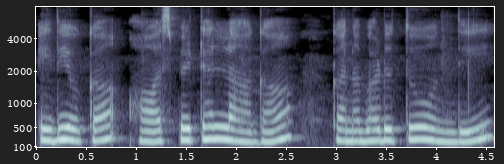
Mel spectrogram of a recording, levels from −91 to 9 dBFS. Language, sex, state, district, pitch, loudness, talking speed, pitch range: Telugu, male, Andhra Pradesh, Sri Satya Sai, 235 Hz, -14 LUFS, 80 wpm, 215-250 Hz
